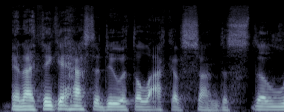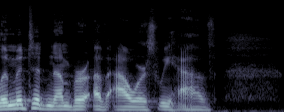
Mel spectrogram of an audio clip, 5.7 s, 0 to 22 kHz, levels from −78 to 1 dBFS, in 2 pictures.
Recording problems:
none

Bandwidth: 18 kHz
